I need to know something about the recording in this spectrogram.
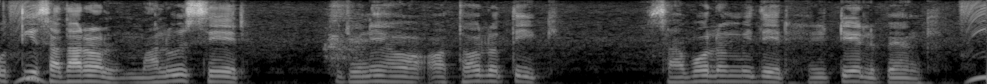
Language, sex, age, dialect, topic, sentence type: Bengali, male, 18-24, Jharkhandi, banking, statement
